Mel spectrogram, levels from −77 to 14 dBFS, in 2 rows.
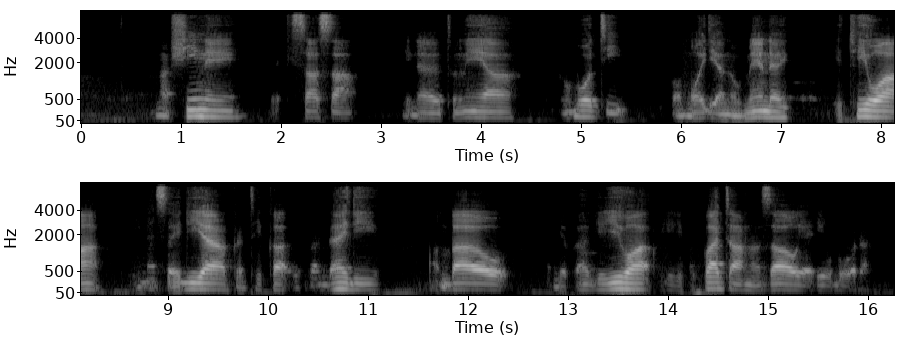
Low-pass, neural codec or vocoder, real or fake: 7.2 kHz; codec, 16 kHz, 0.5 kbps, X-Codec, HuBERT features, trained on balanced general audio; fake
